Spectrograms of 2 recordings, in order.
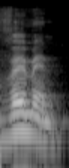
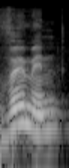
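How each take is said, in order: First: The first syllable sounds like 'vih'. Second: The first syllable sounds like 'vih'.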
